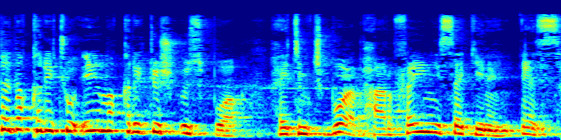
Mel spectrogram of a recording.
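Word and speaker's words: espoir: نعطيك كاع مثال، بحال هاد الكلمه كتقرا اس، هاد ما كتقراش اوسبوار اوسبوار، لا هادي كتقرا اسبوار اي، وما كنحاولش نقراها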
